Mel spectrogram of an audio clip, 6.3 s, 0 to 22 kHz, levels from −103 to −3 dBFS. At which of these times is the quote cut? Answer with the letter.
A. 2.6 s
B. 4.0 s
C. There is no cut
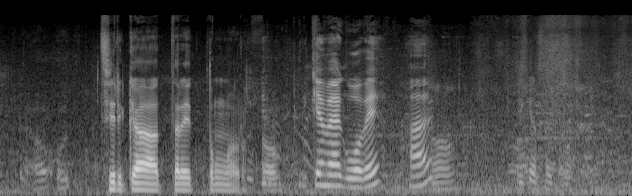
A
